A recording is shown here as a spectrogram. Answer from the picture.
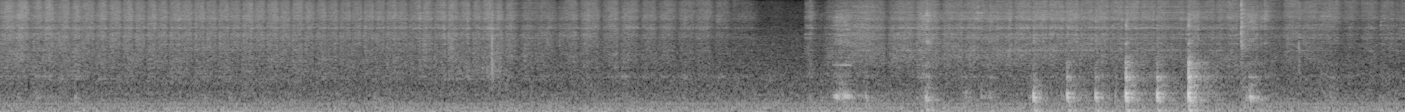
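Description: Scrub sponge rubbing hard on a stainless steel pot, scouring off burnt-on pudding. A steady scrubbing rasp, then a run of short squeaks, about three a second, over the last few seconds as the sponge grips the steel.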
